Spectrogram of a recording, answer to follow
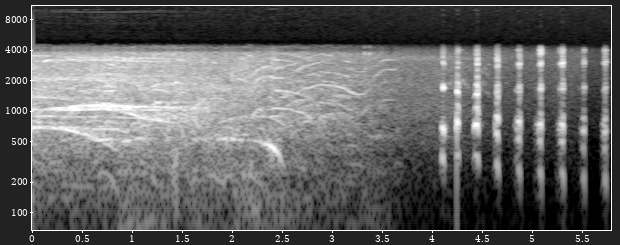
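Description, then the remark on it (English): A loud crowd-cheering sound effect, played on a show to welcome a guest, a dense roar with shrill whistle-like cries, fades after a few seconds into a run of about nine sharp, evenly spaced rhythmic hits. “Let's play some cheering.”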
